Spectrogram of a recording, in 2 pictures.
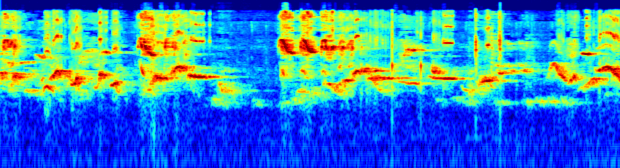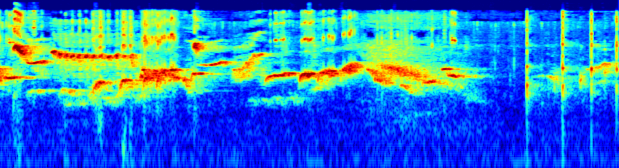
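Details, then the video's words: Continuous rencetan song of a white-rumped shama, a lure for stirring breeding condition: dense, fast, varied whistling and chattering with clicks, barely pausing over nine seconds. "Langsung Kawin, pancingan Suara Rencetan Ini Ampuh Membakar Birahi Murai Agar Cepat Produk"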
